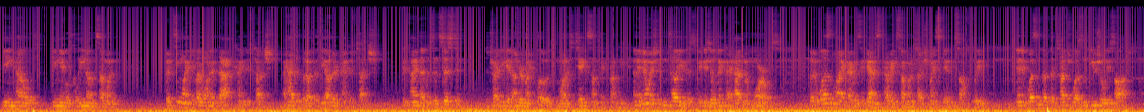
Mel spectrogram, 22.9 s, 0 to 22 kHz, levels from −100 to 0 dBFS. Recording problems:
off-mic speech; far
room echo; noticeable; dies away in 0.6 s
echo of what is said; faint; from 11 s on; 460 ms later, 25 dB below the speech
low rumble; noticeable; throughout; 15 dB below the speech
crackle, like an old record; noticeable; 15 dB below the speech

